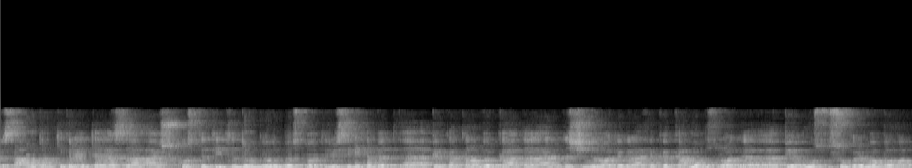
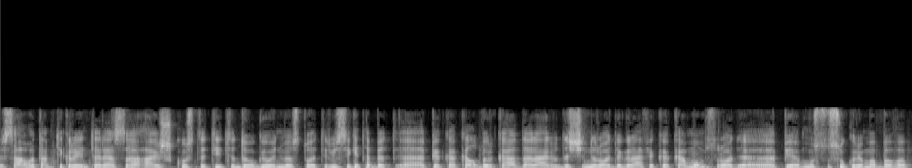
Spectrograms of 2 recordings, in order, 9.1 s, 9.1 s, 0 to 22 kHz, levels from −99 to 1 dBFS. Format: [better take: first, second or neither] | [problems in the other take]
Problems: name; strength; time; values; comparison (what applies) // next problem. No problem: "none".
second | noise reduction (neural separator model SepFormer DNS4)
